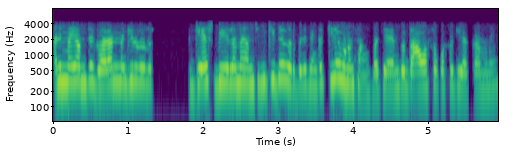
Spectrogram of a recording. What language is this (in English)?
Konkani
